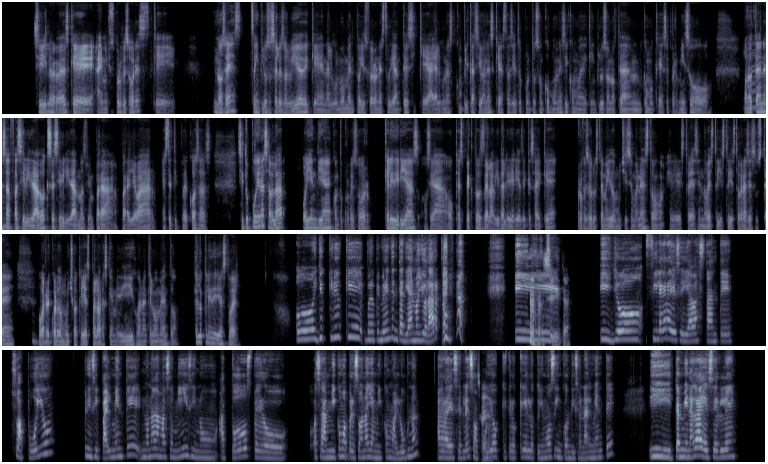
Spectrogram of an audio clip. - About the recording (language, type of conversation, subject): Spanish, podcast, ¿Qué profesor o profesora te inspiró y por qué?
- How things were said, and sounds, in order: laugh; chuckle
